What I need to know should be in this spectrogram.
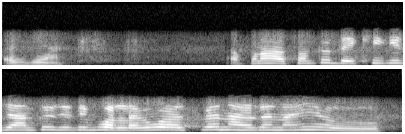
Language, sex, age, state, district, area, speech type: Odia, male, 18-30, Odisha, Sambalpur, rural, conversation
